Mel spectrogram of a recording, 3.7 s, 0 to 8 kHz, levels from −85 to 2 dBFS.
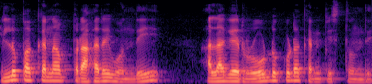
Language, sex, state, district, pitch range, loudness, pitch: Telugu, male, Andhra Pradesh, Manyam, 105-140 Hz, -20 LUFS, 120 Hz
